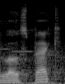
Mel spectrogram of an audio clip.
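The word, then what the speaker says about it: Lospec: Well, how do you pronounce low spec? Okay, so it is actually low spec.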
